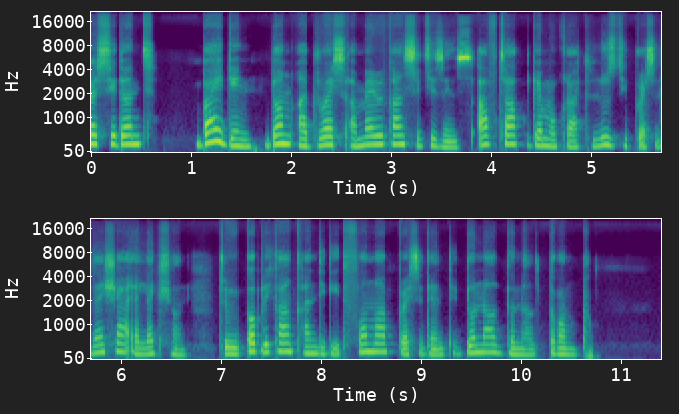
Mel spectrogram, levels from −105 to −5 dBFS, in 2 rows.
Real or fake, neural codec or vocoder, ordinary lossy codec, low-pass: fake; autoencoder, 48 kHz, 32 numbers a frame, DAC-VAE, trained on Japanese speech; none; none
